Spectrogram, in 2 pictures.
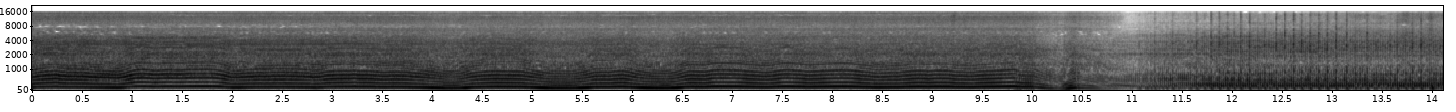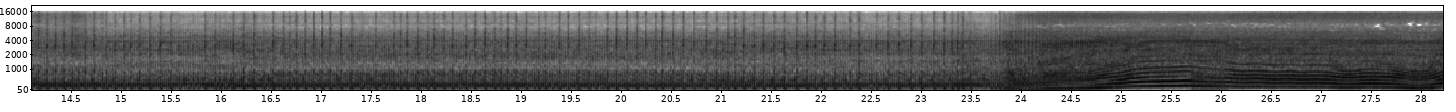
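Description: Stihl MS 400 C two-stroke chainsaw at full throttle cutting through a log, its engine pitch wavering as the chain loads up in the wood. About ten seconds in the throttle is released and the saw drops to idle. Near the end it revs back up and bites into the log again.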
